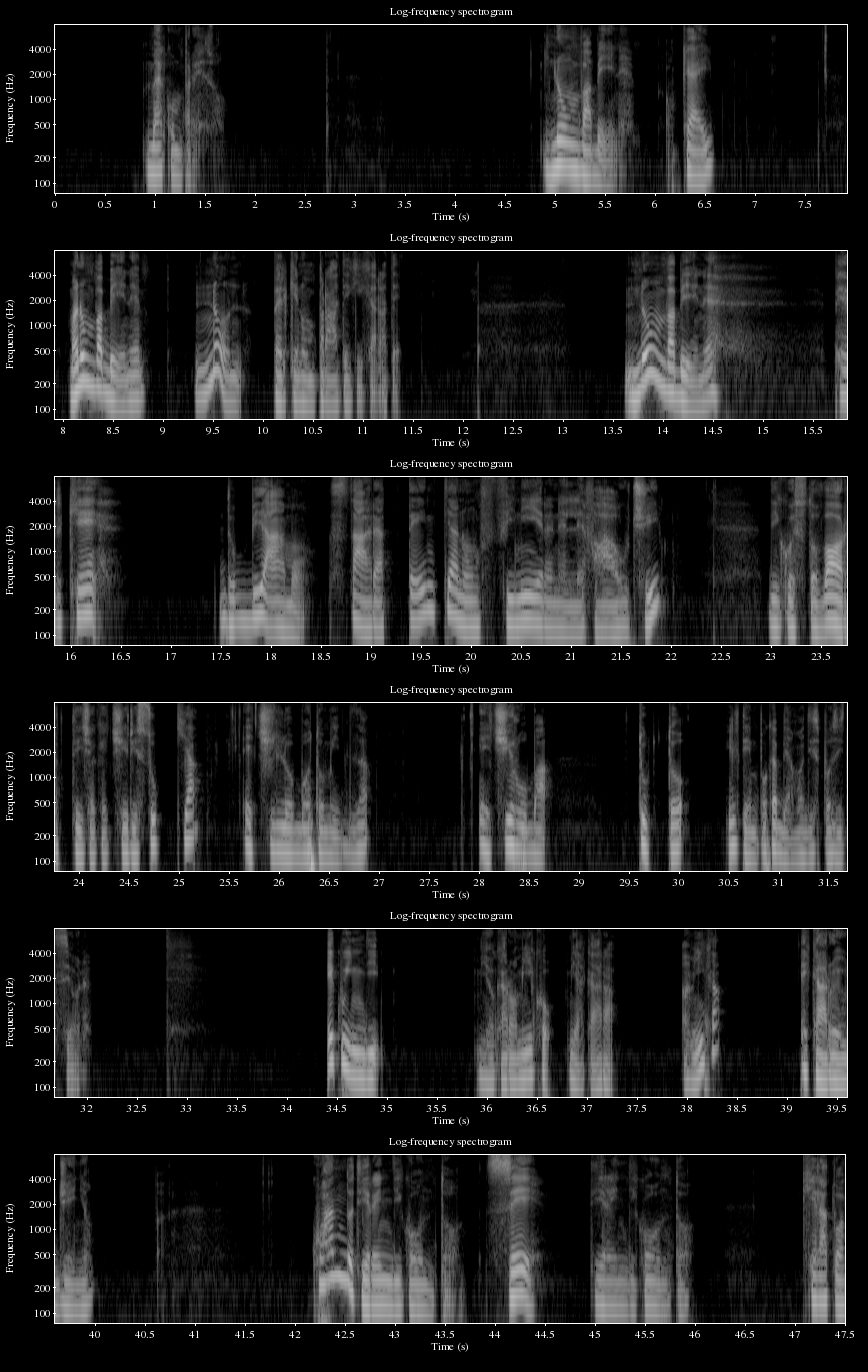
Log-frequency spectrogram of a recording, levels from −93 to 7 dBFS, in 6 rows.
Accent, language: native, Italian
